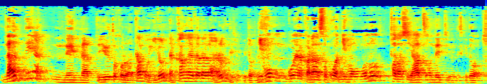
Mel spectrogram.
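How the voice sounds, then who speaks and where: A man's voice: medium pitch, big pitch swings, fast talker, hardly any pauses, warm tone. A man with a Kansai accent talking through his views in a casual, chatty monologue, often laughing between points. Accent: Kansai Japanese. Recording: roomy echo.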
